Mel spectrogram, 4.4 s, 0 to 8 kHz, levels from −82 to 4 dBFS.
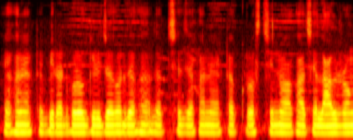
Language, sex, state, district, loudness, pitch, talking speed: Bengali, male, Tripura, Unakoti, -18 LUFS, 115 Hz, 215 wpm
